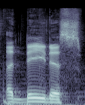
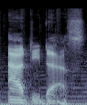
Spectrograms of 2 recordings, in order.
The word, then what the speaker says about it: Adidas: Adidas product placement and before someone corrects me saying it's Adidas where I'm from it's pronounced Adidas so yeah deal with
